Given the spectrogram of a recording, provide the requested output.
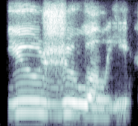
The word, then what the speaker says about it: usually: So the way you say usually is you, say the word you, and then usually. So that's the sound.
